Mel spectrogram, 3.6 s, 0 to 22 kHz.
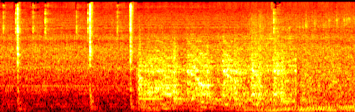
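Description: An aircraft engine starts in the X-Plane 11 flight simulator with the XPRealistic Pro add-on: a few sharp clicks, then the engine catches and settles into a steady, loud running rumble.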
